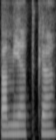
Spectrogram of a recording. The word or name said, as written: pamiatka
